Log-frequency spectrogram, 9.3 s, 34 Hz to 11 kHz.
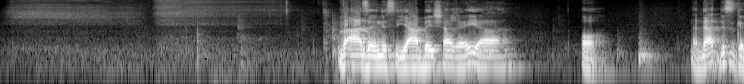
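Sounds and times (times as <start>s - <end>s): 
faint quiet breath noise: 0.0s - 3.9s
speech: 4.2s - 6.5s, 7.3s - 7.6s, 8.7s - 9.3s.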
